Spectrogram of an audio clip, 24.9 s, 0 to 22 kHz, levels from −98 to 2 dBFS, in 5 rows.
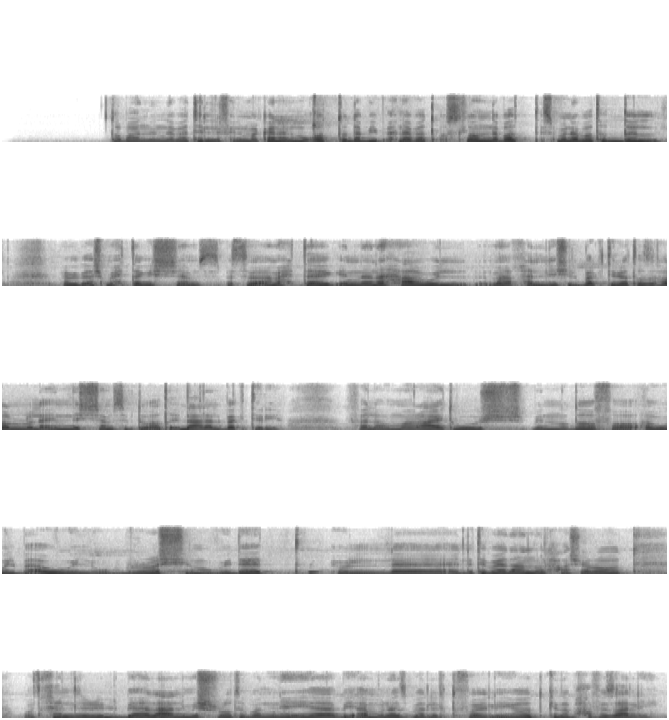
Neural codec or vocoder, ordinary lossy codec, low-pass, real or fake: none; none; 7.2 kHz; real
